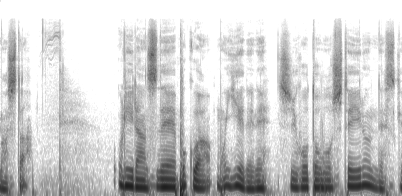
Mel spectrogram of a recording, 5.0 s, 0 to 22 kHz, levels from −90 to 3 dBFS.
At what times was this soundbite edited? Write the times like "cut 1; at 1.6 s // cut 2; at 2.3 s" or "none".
none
